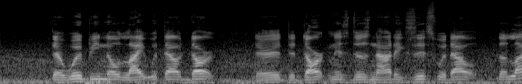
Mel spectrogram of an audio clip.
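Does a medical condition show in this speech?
No.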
